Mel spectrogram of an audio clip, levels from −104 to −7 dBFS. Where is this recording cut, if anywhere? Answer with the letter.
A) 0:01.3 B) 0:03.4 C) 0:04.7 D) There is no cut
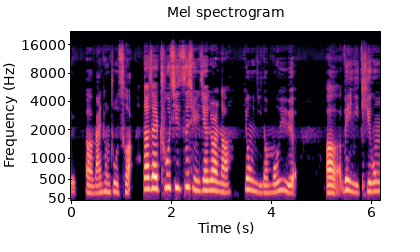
A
